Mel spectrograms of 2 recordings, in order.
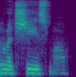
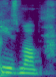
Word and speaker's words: machismo: with my dad, the whole thing with the machismo aspect. So yeah. Can you explain? You kind of cut out a little bit there as you said. How do you say that word? Machismo. Machismo.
